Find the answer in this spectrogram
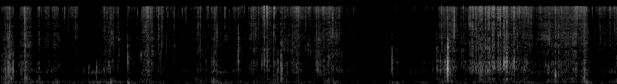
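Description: Plastic shrink wrap being torn and peeled off a small cardboard box, crinkling and crackling, with a brief pause a little past the middle.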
